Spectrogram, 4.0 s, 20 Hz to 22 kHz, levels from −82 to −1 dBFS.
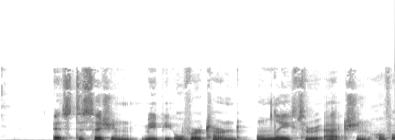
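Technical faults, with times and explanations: No technical faults can be heard in this speech.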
